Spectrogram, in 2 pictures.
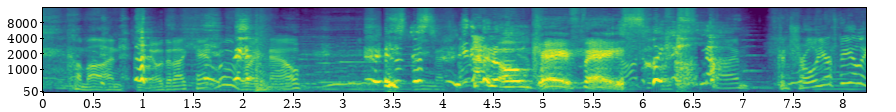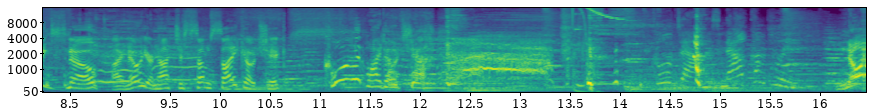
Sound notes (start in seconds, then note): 5.7 laughs; 5.9 laughter; 12.4 snarls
